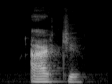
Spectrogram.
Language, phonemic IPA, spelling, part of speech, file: Dutch, /ˈarcə/, aartje, noun, Nl-aartje.ogg
- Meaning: 1. diminutive of aar 2. spikelet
